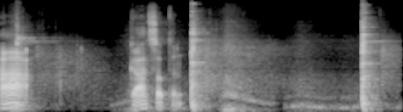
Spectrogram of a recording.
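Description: A pickaxe strikes rock with sharp clinks.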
